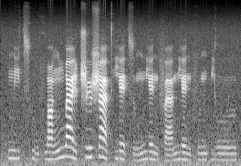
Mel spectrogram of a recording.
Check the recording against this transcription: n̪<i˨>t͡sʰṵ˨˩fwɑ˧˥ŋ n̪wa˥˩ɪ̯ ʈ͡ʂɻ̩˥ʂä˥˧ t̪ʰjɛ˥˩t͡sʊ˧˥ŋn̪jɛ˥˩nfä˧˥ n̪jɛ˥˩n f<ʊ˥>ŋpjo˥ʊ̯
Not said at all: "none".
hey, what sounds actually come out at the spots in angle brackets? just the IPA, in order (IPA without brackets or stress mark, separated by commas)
i˧˥, ʊ˥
